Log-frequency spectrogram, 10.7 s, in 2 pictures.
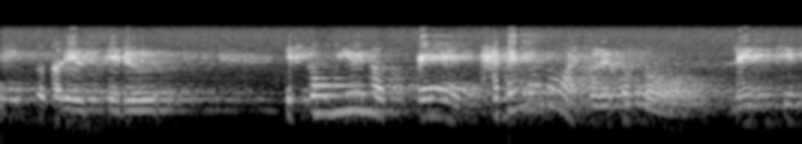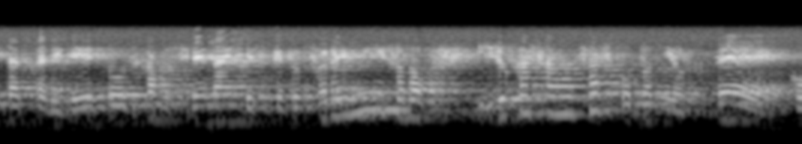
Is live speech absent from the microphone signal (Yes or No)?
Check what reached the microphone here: Yes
